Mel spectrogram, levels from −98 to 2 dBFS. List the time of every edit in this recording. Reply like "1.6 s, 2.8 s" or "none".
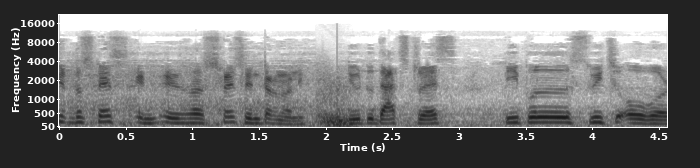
2.1 s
